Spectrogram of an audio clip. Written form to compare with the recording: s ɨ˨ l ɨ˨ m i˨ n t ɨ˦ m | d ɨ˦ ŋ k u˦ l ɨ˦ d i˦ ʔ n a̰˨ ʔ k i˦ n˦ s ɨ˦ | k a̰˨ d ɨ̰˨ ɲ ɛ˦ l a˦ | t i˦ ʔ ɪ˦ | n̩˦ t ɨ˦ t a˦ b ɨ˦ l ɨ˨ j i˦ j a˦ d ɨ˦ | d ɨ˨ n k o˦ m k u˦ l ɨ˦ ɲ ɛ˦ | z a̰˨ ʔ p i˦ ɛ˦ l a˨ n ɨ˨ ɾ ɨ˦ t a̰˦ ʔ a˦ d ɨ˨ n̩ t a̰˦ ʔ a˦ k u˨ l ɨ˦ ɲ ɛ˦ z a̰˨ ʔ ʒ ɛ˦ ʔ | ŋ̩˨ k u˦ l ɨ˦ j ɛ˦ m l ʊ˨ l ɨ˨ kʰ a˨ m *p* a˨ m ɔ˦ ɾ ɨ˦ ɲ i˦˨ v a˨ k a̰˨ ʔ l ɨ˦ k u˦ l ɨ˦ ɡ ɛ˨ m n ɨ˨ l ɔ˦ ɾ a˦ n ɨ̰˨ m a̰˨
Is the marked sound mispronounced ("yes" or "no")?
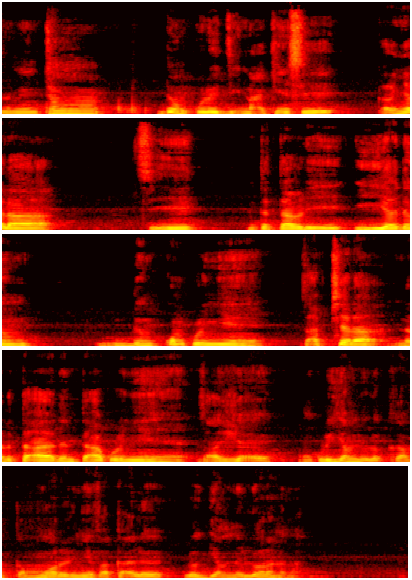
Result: yes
